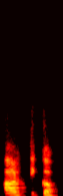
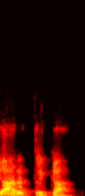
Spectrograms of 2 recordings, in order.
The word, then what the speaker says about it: Artika: And there is one small request that my spellings name, my pronunciation of my name is Artika. Acha. You know why I used to say Aratrika? Because Aratrika is an pose in Odissi dance, which means Aarti Utarna.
